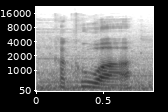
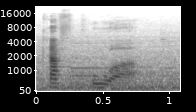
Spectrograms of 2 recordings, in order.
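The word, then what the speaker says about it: Cahciua: Kakua.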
